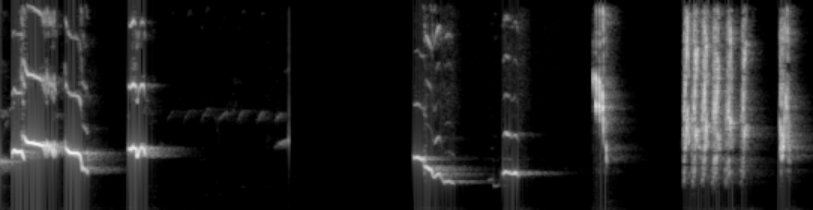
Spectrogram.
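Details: White-rumped shama, female calling the male: scattered brief whistled slurs and downward notes separated by silences, ending with a rapid buzzy chattering burst and a short harsh note.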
